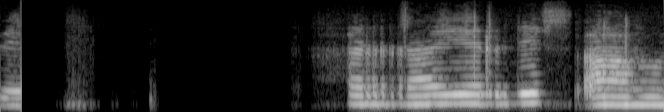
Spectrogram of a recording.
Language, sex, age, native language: Icelandic, male, 8, Icelandic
